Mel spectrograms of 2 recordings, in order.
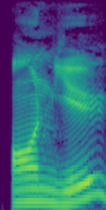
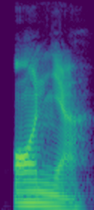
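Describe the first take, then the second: First: The word 'you' is said in full. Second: The word 'you' is reduced to 'ya'.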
